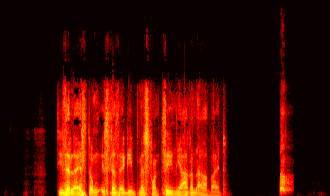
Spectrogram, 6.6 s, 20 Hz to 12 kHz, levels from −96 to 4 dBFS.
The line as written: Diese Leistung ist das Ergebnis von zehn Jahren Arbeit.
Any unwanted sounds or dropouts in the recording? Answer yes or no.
yes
